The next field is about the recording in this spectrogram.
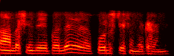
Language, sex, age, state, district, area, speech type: Telugu, male, 30-45, Telangana, Khammam, urban, conversation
